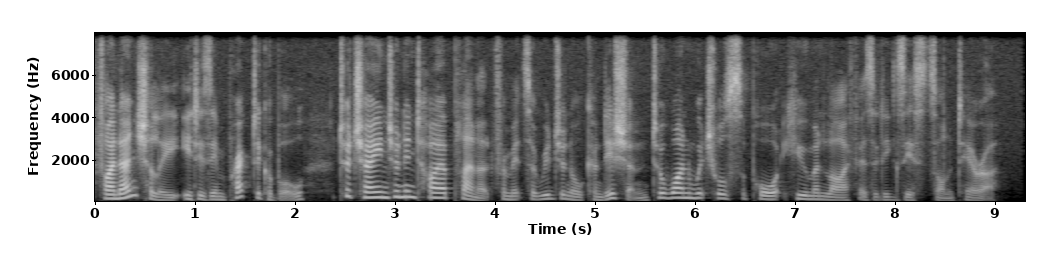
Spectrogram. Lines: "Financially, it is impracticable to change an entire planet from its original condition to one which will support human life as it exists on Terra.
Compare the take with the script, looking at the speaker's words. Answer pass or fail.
pass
